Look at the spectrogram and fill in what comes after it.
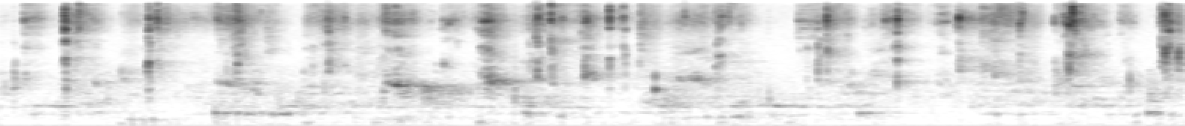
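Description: Children chewing and biting into fried banana fritters: irregular quick crackling clicks of eating.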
